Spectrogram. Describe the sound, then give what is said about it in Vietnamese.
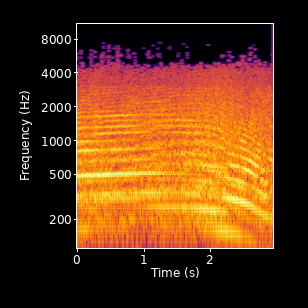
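A motorbike engine roars loudly for the whole stretch, its steady drone climbing in pitch toward the end as it revs and speeds away. No voices. “bây giờ các đôi nam nữ học sinh sinh viên nhà mình toàn đi xe máy thôi Phóng cứ phè phè”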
